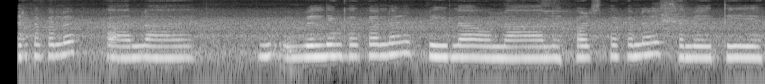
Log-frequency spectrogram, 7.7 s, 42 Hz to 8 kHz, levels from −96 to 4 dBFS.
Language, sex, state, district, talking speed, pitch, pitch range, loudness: Hindi, female, Rajasthan, Bikaner, 125 wpm, 235 Hz, 225-250 Hz, -15 LUFS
